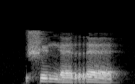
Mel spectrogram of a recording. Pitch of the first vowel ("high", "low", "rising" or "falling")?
high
